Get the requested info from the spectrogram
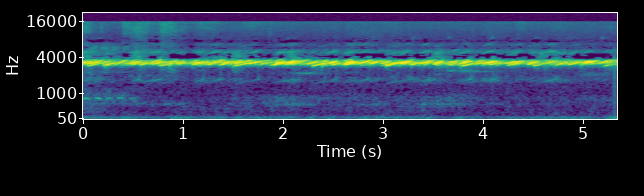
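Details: Shrill, steady chirping from many crickets forms a constant high buzzing trill at an even pitch, slightly pulsing in loudness, over a faint low background rumble.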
